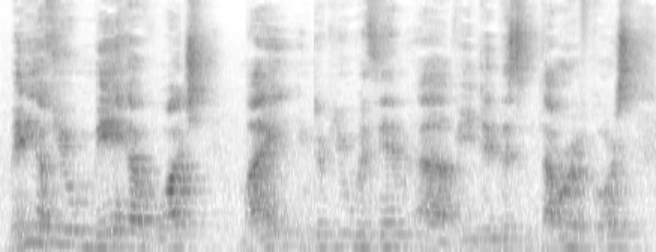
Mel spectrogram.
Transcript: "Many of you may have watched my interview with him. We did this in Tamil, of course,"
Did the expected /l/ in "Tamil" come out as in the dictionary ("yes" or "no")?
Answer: no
